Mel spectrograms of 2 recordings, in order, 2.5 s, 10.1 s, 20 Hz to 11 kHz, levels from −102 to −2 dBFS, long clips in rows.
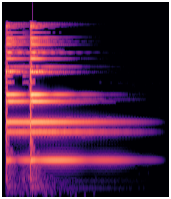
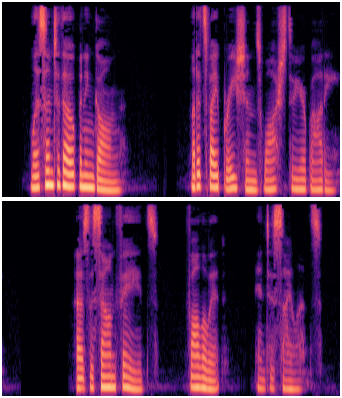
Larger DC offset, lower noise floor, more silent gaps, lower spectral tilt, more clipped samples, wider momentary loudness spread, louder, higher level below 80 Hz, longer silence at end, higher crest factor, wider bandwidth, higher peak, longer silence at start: neither; second, -59 dBFS vs -75 dBFS; second, none vs 2.46-2.60 s, 5.34-6.05 s; second, 5 dB/octave vs -5.5 dB/octave; neither; first, 23 LU vs 18 LU; first, -14 LUFS vs -21 LUFS; second, under -90 dBFS vs -72 dBFS; first, 0.8 s vs 0.3 s; about the same, 20 dB vs 18 dB; second, 8.2 kHz vs 10.5 kHz; first, 0 dBFS vs -4 dBFS; second, 0.05 s vs 0.45 s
